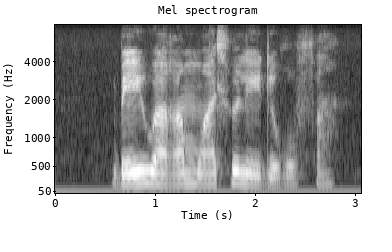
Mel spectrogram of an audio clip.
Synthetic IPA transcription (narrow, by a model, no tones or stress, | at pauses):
beiwaɣamʊaɬwelediɣʊfa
